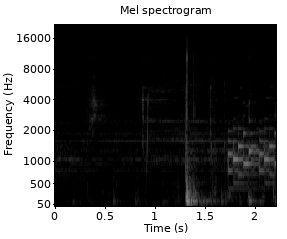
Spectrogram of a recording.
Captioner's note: A knock on the desk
